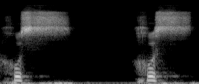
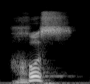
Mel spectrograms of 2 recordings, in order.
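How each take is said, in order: First: Khus with a light thin s; thin sin. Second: Khus with a heavy, thickened s; wrong thick sin. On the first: Teacher showing the correct thin sin. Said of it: "tipis, sa biasa". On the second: Teacher showing the wrong thick sin. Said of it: "khus tebal". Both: Shown as a demonstration.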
